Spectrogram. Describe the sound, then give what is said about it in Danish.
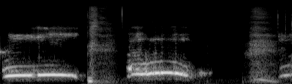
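A baby girl babbles in several drawn-out, high-pitched vocal bursts with short breathy gasps between them, fairly loud, with no adult talking. “Ej, jeg tror altså, jeg vil lade dig have en hyggelig morgen med din baby”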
